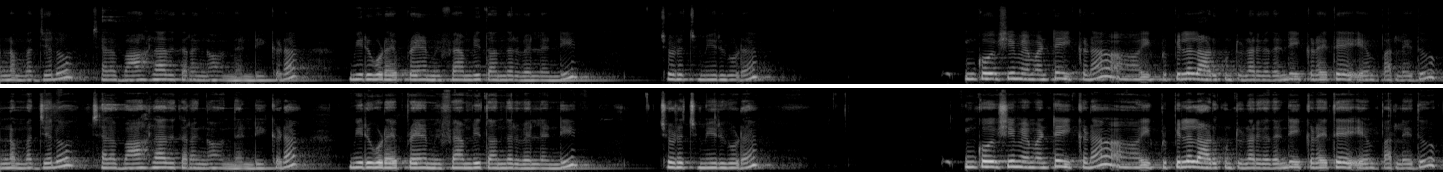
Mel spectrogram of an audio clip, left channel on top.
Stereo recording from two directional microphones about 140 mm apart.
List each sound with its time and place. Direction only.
0.0 s a woman's voice: 40° right (ahead or behind)
9.5 s a woman's voice: 40° right (ahead or behind)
